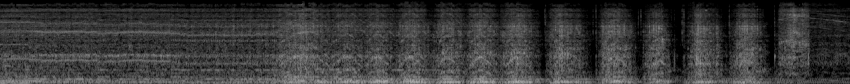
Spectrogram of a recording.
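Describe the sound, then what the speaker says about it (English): A drill bores holes through a metal bracket: a steady whirring grind at first, then a run of rhythmic, pulsing bursts as the bit bites and lets off, close and fairly loud. "Now I'm drilling holes through the metal."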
